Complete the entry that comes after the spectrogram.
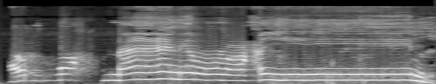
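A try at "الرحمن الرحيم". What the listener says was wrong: Ar-Rahmani. Nah ini, jangan nir. Hamdalahnya bagus, jangan nir, jangan nir. Jangan Ar-Rahmanir nir. Ni. Jelaskan dulu kasrohnya. Ar-Rahmanir-Rahim.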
